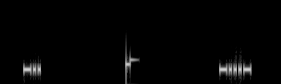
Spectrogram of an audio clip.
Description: Morse code, heard as a keyed tone, about 48 wpm, 700 Hz. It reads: D <BT>
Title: Single Character (Letter:Number:Punctuation:Prosign) Alt 50wpm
